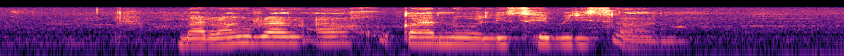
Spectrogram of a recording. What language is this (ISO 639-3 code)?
sot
